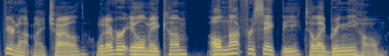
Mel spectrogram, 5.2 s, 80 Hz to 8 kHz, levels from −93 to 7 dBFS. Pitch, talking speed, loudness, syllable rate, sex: 135 Hz, 195 wpm, -18 LUFS, 4.4 syllables/s, male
